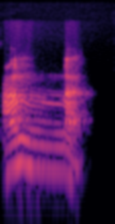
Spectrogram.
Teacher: Now remember we said once we merge the ma with any other particle, it loses its aleph. So there's no 2 beats there, there's only 1 beat. Single fatha. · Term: short vowel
